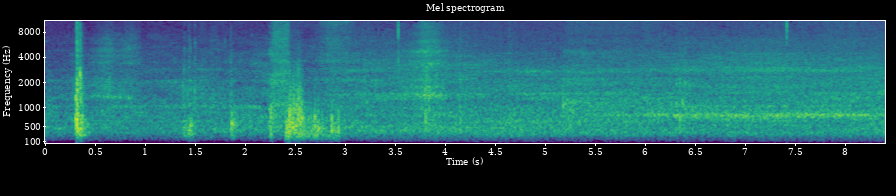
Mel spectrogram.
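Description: A door latch clicks open on a 2003 Ford Explorer, followed by a few knocks and rustles of handling. A steady whirring hum from the SUV's air conditioning then runs on.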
